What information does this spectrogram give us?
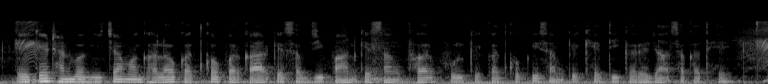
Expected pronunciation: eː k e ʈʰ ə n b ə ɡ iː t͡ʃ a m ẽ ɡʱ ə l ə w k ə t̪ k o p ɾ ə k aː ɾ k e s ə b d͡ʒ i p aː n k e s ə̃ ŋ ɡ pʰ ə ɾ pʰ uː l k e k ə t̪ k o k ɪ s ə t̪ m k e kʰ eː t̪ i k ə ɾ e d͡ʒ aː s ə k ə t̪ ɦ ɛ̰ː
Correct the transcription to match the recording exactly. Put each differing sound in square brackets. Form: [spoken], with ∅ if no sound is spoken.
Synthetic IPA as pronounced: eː k e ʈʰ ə n b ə ɡ iː t͡ʃ a m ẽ ɡʱ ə l ə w k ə t̪ k o p ɾ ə k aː ɾ k e s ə b d͡ʒ i p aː n k e s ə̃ ŋ ɡ pʰ ə ɾ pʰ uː l k e k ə t̪ k o k ɪ s ə [∅] m k e kʰ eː t̪ i k ə ɾ e d͡ʒ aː s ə k ə t̪ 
